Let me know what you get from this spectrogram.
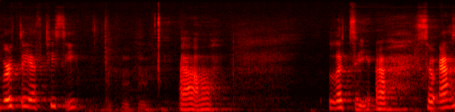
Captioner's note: laughter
